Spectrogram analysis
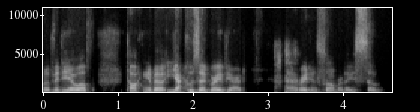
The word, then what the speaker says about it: Yakuza: It's kind of like we talk about Yakuza.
